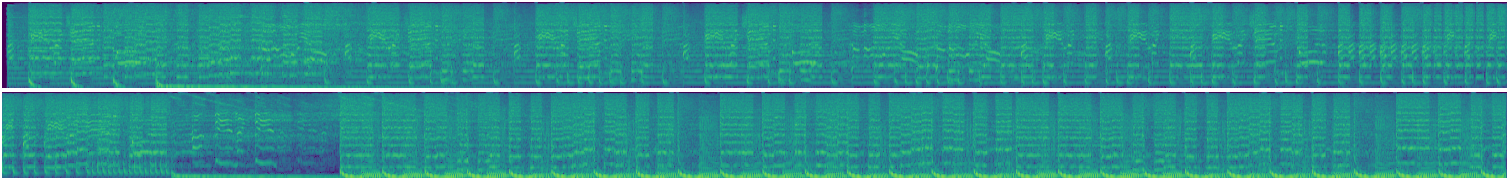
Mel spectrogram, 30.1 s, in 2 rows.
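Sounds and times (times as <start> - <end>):
remix music: 0.0 - 30.0.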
